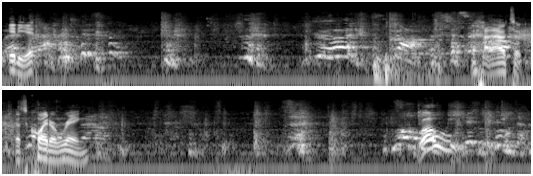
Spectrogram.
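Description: Bodies thud and feet scuffle on a hard floor.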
